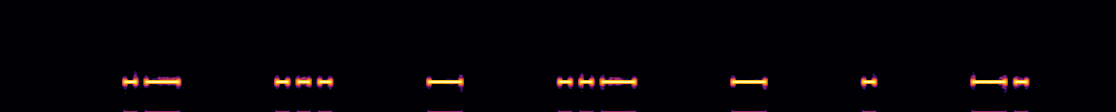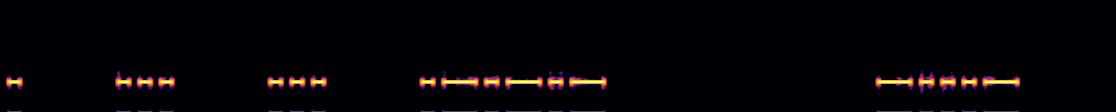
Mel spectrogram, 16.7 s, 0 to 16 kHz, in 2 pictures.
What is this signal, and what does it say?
Morse code, heard as a keyed tone, about 15 wpm, spaced as for 8 wpm, 1000 Hz. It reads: ASTUTENESS. <BT>
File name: qotdfiles / 8wpm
